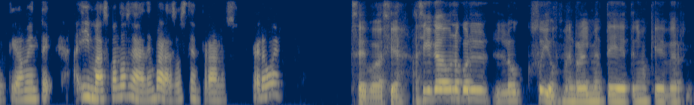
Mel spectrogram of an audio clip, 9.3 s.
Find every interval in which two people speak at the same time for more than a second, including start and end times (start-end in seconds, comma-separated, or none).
none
